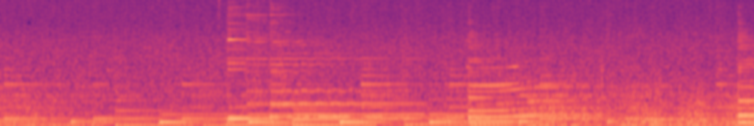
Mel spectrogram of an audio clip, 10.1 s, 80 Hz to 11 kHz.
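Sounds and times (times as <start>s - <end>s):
soft guitar music: 0.0s - 10.0s
steady rain: 0.0s - 10.0s
low rumble of thunder: 7.1s - 10.0s.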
